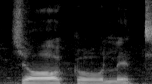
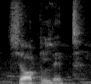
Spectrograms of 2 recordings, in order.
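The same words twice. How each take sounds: First: চকোলেট very slow as চ, কো, লেট; split in three syllables. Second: Said in the usual way. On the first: Shown as a demonstration. Teacher showing syllables, চকোলেট slowly in three parts. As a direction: stretch each beat of চকোলেট. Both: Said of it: "তিনবারে ভেঙে উচ্চারণ করা হয়".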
